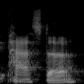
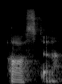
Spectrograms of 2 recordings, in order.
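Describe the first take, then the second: First: It is said the speaker's own Canadian way. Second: It is said the way Americans say it.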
